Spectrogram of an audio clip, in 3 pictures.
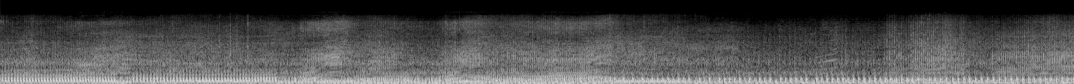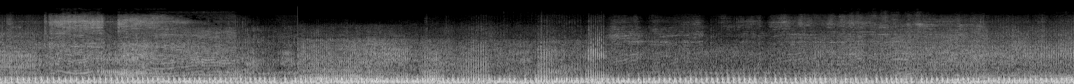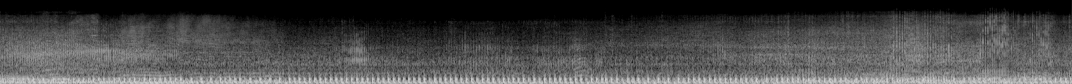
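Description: Dirt bike engine heard close up from the rider's helmet as it is ridden around a motocross track, running hard without a break, its pitch rising and falling with the throttle.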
